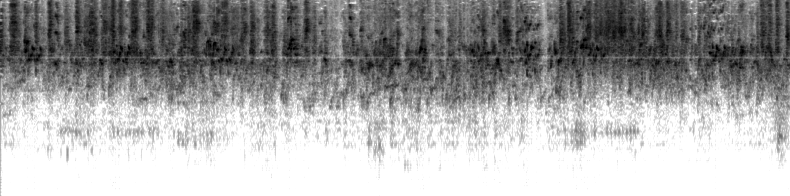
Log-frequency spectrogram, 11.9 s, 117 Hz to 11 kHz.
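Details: Playful budgerigar, 13 December 2019: nearly twelve seconds of unbroken, high, scratchy chattering full of quick clicks, squeaks and twitters, with no other clear sound.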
